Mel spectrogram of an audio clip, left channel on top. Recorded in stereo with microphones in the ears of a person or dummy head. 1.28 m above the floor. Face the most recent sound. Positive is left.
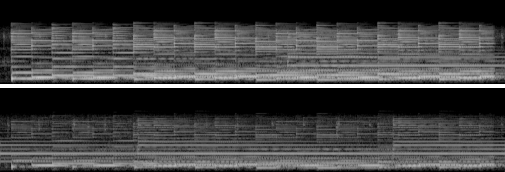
turn(degrees=55)  # may be behind; listen again after turning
